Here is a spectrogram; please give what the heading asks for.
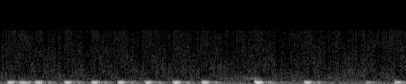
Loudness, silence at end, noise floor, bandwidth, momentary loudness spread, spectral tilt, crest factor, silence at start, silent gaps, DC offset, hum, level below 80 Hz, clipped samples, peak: -28 LUFS; 0 s; -44 dBFS; 5.2 kHz; 19 LU; -9 dB/octave; 18 dB; 0.05 s; none; 0.4%; none; -34 dBFS; under 0.1%; -8 dBFS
